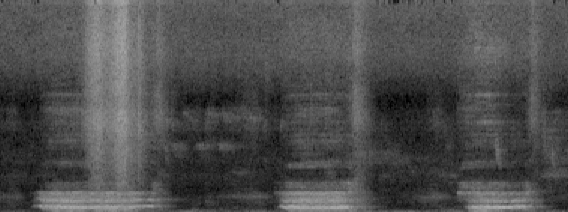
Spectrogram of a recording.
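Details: Horse snoring while sleeping: three long, rough, droning breaths, each about a second and a half long, recurring every two to three seconds with quiet gaps between them.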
